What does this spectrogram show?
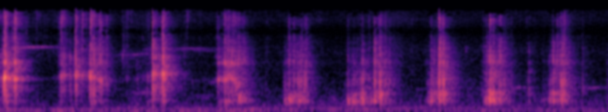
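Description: A stick of slate pencil is bitten off with a sharp crunch, then chewed in a steady run of gritty crunches, about two a second.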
